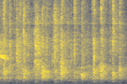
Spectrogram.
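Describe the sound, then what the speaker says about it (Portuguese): Audience clapping for Natan at a leadership talk, a dense, rhythmic patter of many hands in a hall, steady and moderately loud over a low electrical hum. "Salve de palmas para Natan"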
